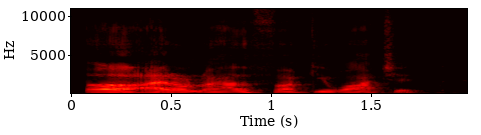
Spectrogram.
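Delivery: normal talking voice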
